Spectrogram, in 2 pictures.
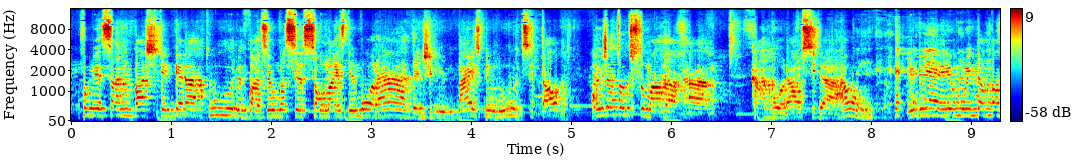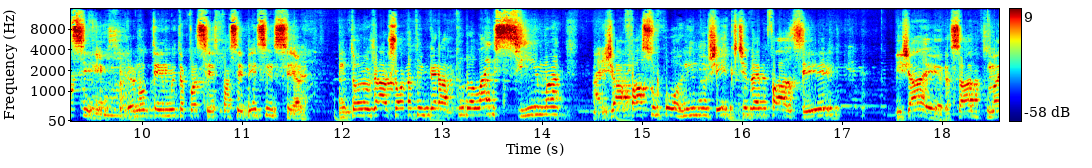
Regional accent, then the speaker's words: Santos, São Paulo, Brazil; now in Belo Horizonte, Brazil; estou em BH há dois anos, sou de Santos. nasci daqui, morei em Santos a vida inteira.

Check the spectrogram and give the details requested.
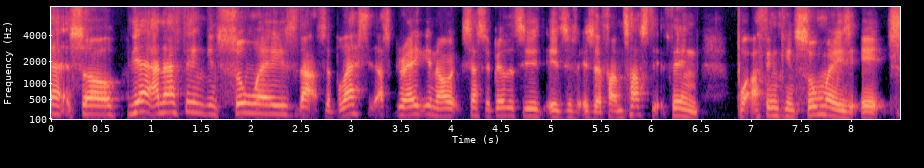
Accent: Warrington, North West England, United Kingdom; also born or lived in Liverpool / Manchester; And then my mum and dad moved out of Liverpool into Warrington

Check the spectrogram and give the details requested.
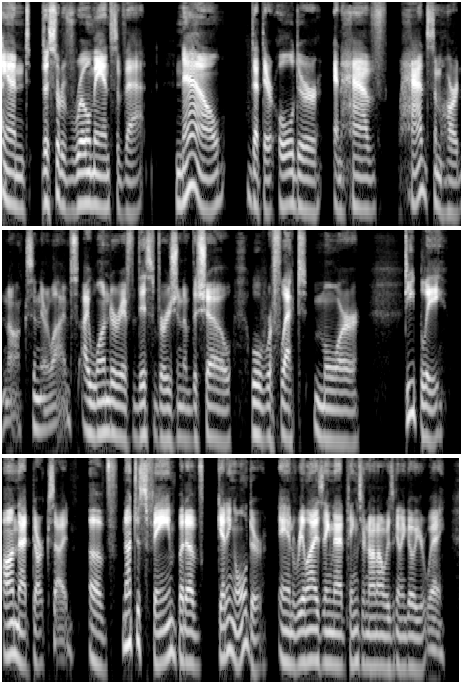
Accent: Massachusetts, United States; moved away; also born or lived in Los Angeles; Growing up in Massachusetts, even though I was in college in L A at the time

